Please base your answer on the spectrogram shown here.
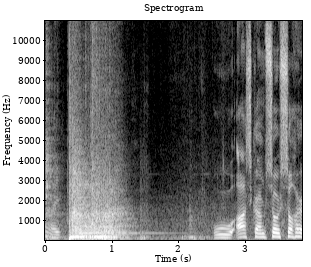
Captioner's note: fist banging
